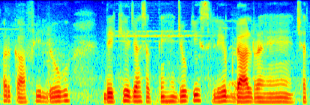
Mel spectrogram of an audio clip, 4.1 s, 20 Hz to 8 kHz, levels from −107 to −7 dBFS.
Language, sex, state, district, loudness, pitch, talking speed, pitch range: Hindi, male, Uttar Pradesh, Lucknow, -21 LUFS, 130 Hz, 200 wpm, 120-140 Hz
